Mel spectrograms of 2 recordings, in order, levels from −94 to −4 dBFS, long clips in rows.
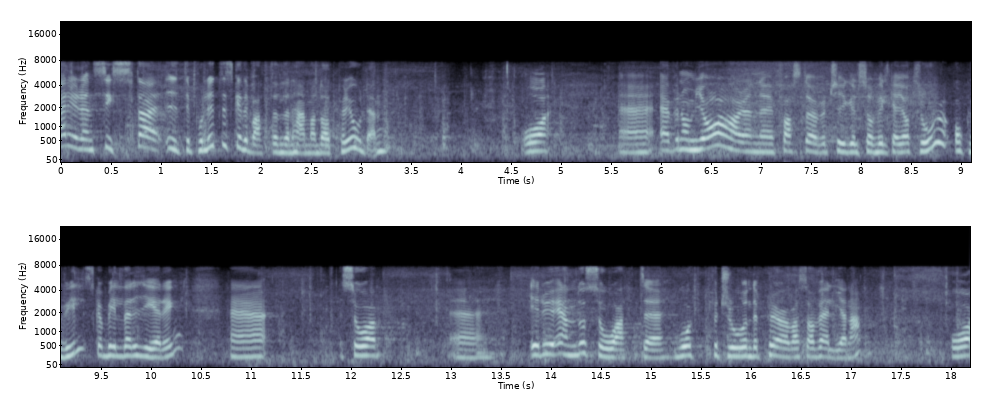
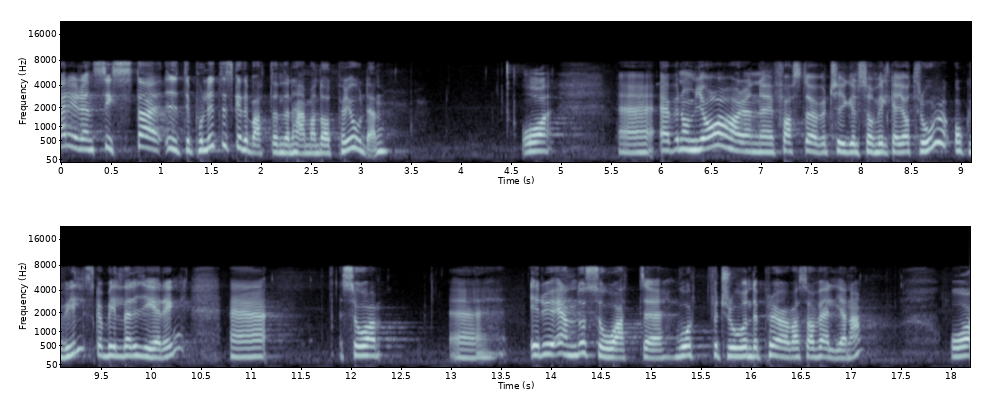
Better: second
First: background sound (Hiss); 15 dB below the speech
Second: none

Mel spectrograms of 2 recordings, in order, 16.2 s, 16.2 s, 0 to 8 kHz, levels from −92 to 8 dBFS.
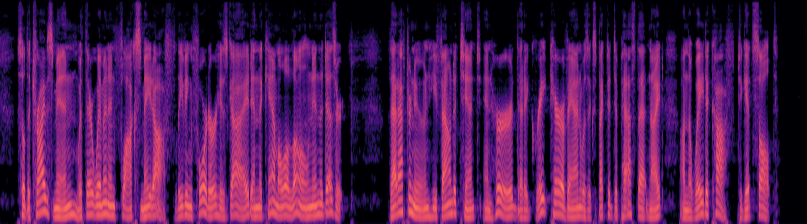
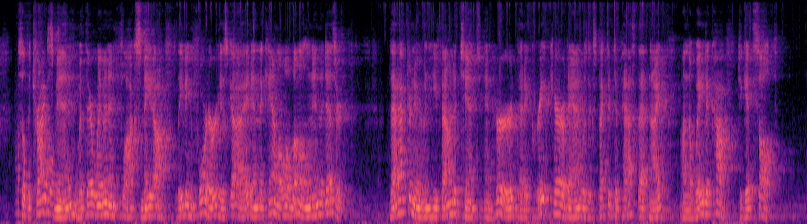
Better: first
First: none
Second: noise reduction (neural separator model SepFormer DNS4)

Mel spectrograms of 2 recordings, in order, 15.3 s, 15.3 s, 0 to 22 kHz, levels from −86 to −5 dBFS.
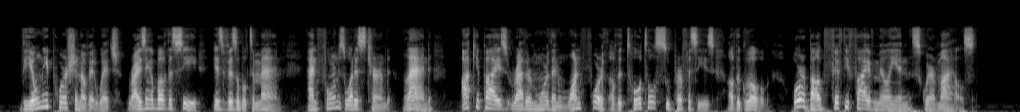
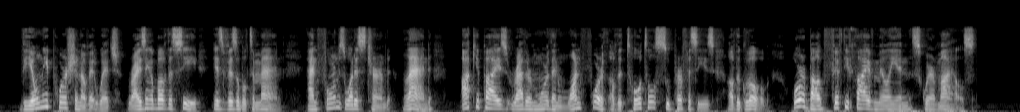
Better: first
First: none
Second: noise reduction (neural mask model Resemble Enhance denoiser)

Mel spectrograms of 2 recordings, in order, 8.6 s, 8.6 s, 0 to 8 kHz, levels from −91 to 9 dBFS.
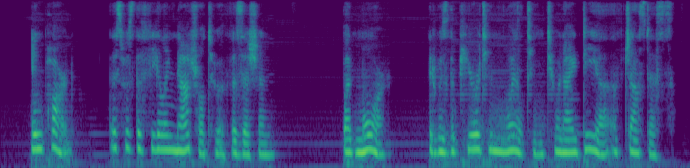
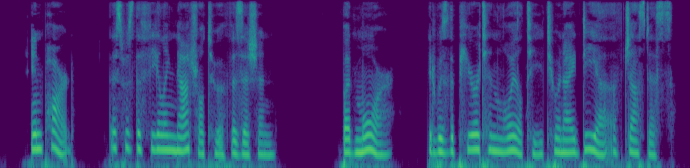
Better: second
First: noise reduction (neural separator model SepFormer DNS4)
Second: none

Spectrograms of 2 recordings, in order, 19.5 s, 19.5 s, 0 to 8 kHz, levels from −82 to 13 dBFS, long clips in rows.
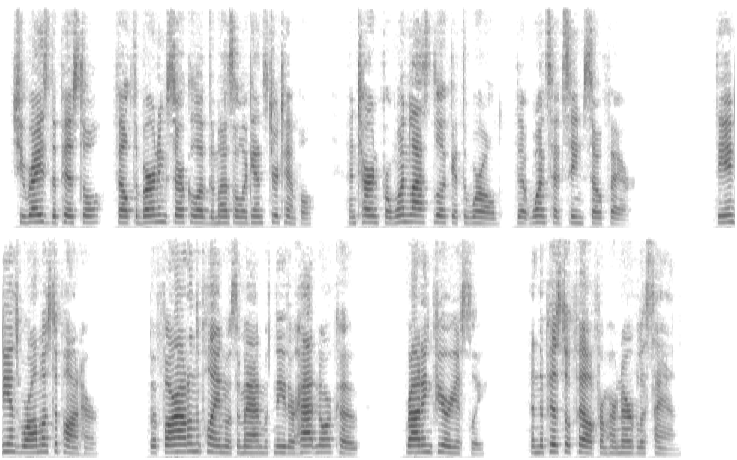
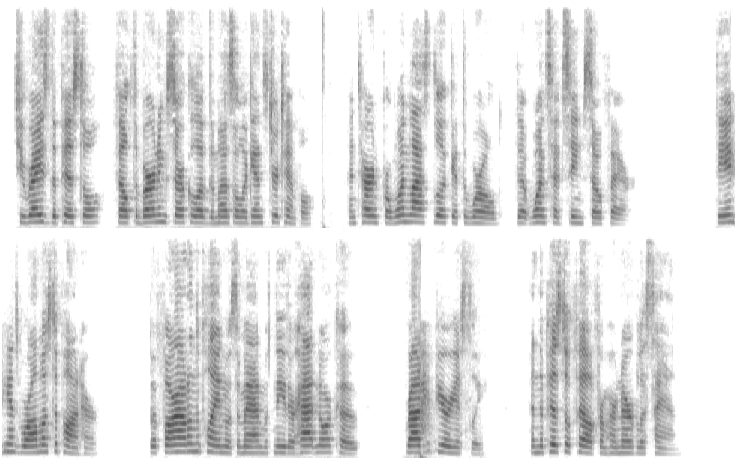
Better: first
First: none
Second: noise reduction (neural mask model DeepFilterNet 3)

